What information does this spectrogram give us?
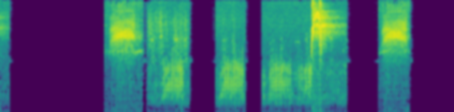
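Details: Grey francolin calling: a run of loud, harsh, nasal notes with a sharp, shrill high squeal near the end and a high clipped note at the close, against a clean, silent background.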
